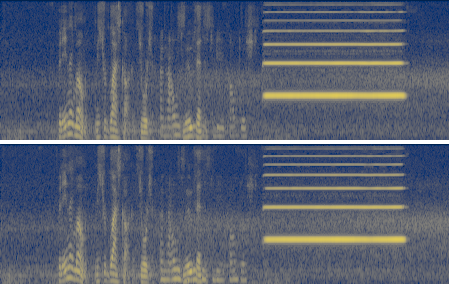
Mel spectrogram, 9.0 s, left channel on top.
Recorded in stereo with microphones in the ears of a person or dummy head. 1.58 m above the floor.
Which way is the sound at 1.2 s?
5° left (ahead or behind).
